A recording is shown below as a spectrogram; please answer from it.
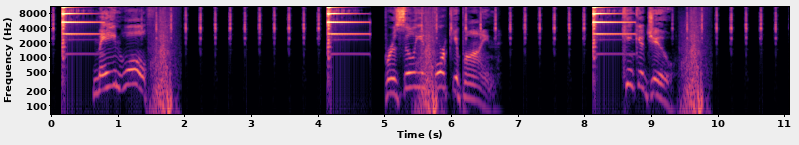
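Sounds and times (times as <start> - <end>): clock-like ticking: 0.0 - 11.0
bright bell ding: 0.2 - 0.9, 4.2 - 4.8, 8.2 - 8.9.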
